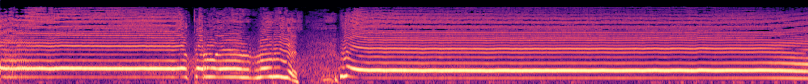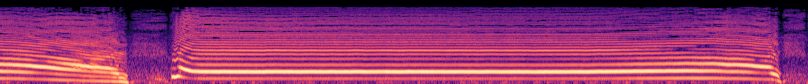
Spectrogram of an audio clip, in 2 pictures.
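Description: Radio football commentator's drawn-out goal cry, one high note held in three long breaths, each sagging in pitch as the breath runs out.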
